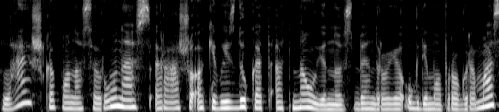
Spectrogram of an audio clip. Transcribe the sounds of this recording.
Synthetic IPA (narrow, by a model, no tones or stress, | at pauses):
lˠɑɪʃkɐpoːnɐsɐɾuːnɐsɾɑːʃo̰ːʔɐkʲɪʋɐɪzd̪ʊkɐt̪ɐt̪nɐʊjɪnʊsbʲɛnd̪ɾoːjoːʔuːɡd̪ʲɪmoːpɾoːɡɾɐmɐs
